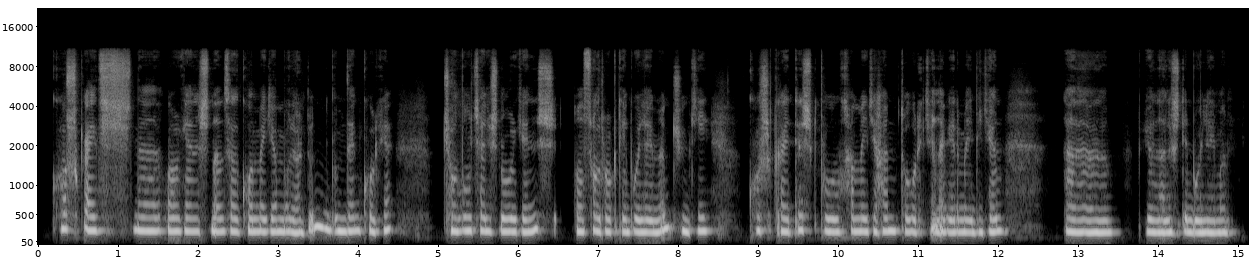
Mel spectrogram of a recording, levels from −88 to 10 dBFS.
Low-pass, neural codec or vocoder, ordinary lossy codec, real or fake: 10.8 kHz; codec, 24 kHz, 1 kbps, SNAC; none; fake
